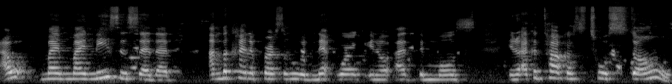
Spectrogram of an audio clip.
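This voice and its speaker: A woman with a Caribbean accent, high-pitched and lively in intonation, at a moderate pace. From Caribbean, St. Vincent and the Grenadines. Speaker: leadership consultant and company founder. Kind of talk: podcast interview.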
